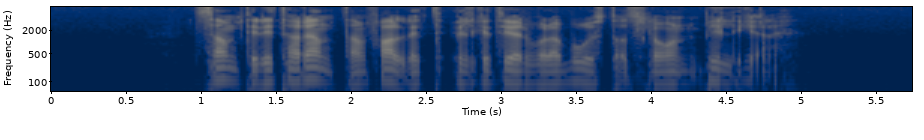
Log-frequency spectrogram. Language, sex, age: Swedish, male, 20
